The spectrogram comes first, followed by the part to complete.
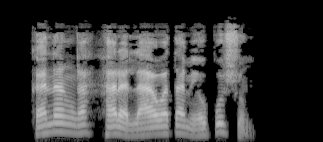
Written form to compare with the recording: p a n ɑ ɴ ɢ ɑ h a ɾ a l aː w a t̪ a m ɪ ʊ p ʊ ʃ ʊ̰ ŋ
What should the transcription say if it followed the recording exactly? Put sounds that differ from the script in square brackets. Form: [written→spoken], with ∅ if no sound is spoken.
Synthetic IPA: [p→k] a n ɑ ɴ ɢ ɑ h a ɾ a l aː w a t̪ a m ɪ ʊ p ʊ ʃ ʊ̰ ŋ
